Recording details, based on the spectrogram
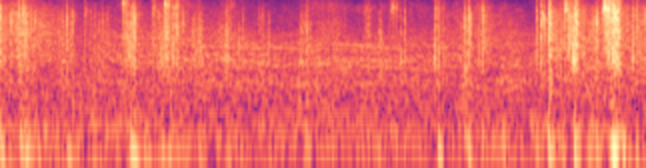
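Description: Artillery booming in Napoleon: Total War battle, a busy field of repeated cannon thumps and sharp reports at varying distances, steady and moderately loud with denser firing toward the end, voices faintly present beneath.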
